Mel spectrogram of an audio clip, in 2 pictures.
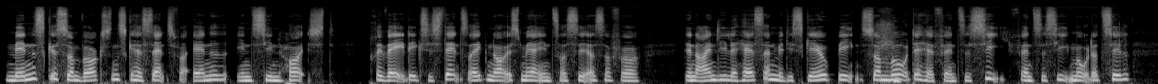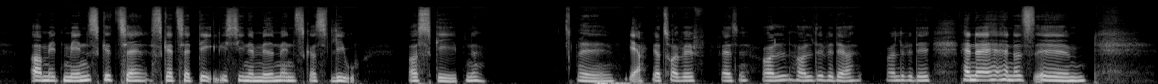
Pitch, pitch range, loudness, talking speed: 185 Hz, 175-200 Hz, -21 LUFS, 175 wpm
